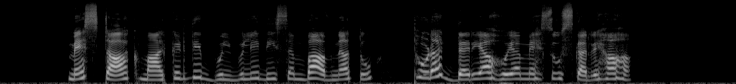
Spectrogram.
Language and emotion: Punjabi, fearful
